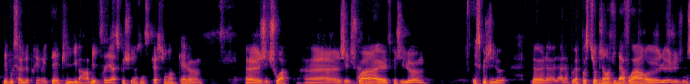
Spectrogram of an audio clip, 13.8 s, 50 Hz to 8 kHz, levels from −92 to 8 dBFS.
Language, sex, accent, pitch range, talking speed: French, male, French, 105-140 Hz, 205 wpm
